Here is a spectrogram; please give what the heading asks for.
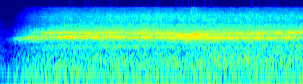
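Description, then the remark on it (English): A breathy, airy whistle made with the teeth rather than the lips, the tongue against the top teeth, holds a steady high tone with a hissy edge for about a second and a half, fairly loud, with no talking. “Most people whistle with their lips, but I can't do that, so I have to use my teeth.”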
